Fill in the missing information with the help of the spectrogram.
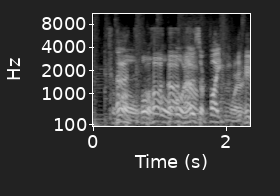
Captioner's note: laughs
